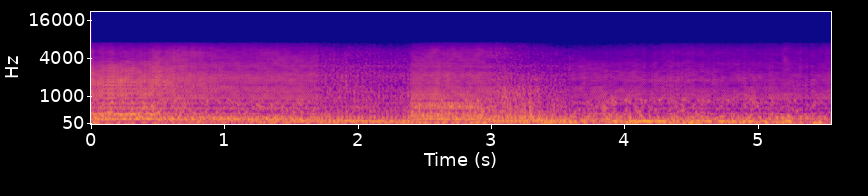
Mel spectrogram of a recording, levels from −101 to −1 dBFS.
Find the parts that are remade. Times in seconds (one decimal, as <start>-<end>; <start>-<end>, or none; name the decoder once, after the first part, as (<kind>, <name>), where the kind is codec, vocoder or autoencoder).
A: 0.0-1.7 (vocoder, Vocos); 2.4-3.0; 3.6-5.6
